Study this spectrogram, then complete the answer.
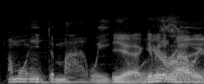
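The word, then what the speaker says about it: Mauigoa: I think it's Goa at the end. Yeah. Maui Goa. I'm going to eat the Maui Goa.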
